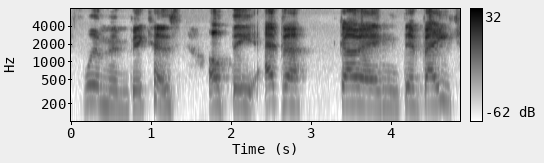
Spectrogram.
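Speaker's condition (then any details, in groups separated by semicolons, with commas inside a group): Cerebral palsy; cerebral palsy since childhood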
